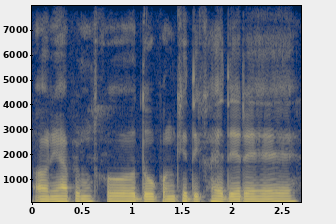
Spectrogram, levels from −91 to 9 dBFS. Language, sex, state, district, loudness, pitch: Hindi, male, West Bengal, Alipurduar, -14 LUFS, 110 Hz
